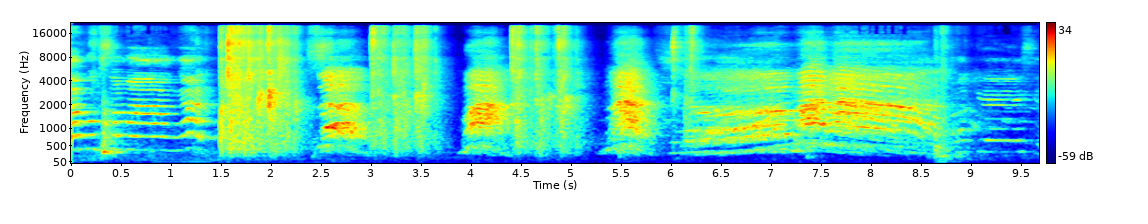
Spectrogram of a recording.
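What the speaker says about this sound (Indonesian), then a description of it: "Sebelum lanjut ke pembelajaran, berdiri dulu semua tepuk semangat." Schoolchildren in a classroom perform a rhythmic spirit clap, bursts of loud clapping in set patterns alternating with shouted chanting voices, close and energetic; a teacher's voice leads at the start.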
